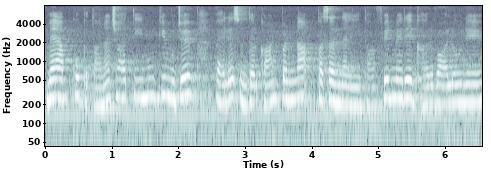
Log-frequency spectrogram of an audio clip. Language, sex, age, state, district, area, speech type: Hindi, female, 18-30, Madhya Pradesh, Betul, rural, spontaneous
